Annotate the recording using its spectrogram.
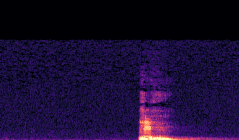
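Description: A man clearing his throat once, a short rough sound with falling pitch, about a second and a half in.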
